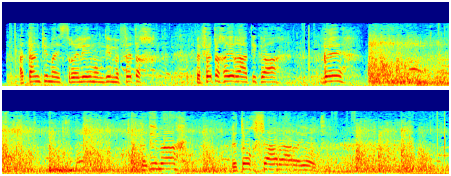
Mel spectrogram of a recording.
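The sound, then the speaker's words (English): A man talks, then a loud metal gate bangs open as a group bangs through it, and a dense, crackling barrage of gunfire takes over as they push into the old city, continuing as shouting voices break through the noise. “And, you'll hear both the banging of the opening of the gate where they bang through it, and then he's describing how they continue through that.”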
